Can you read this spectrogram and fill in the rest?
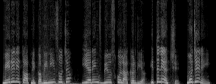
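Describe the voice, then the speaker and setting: Cartoon role: envious young sister-in-law acted by a woman, high-pitched, sulky and impulsive. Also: big pitch swings, a little fast, darkish tone, no echo. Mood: hurt, jealous.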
